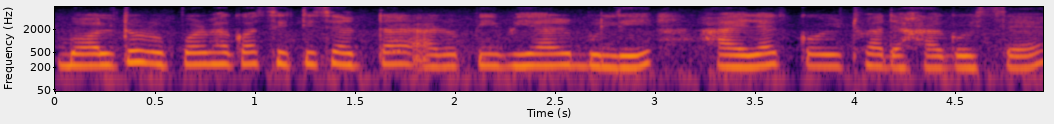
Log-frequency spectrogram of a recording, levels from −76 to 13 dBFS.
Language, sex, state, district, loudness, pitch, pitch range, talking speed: Assamese, female, Assam, Kamrup Metropolitan, -17 LUFS, 225 Hz, 210-245 Hz, 160 wpm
